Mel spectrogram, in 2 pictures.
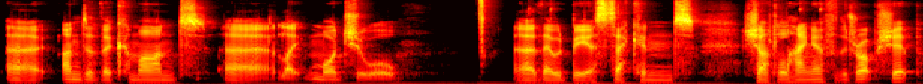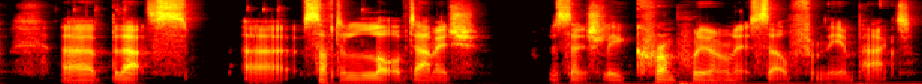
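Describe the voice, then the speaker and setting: A man's voice: deep voice, normal speed, gravelly, pushed and bright. A man casually narrating and explaining rules as a game master, feeling his way through explanations piece by piece.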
